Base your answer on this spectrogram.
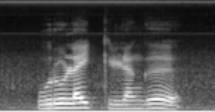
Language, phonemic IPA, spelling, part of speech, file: Tamil, /ʊɾʊɭɐɪ̯kːɪɻɐŋɡɯ/, உருளைக்கிழங்கு, noun, Ta-உருளைக்கிழங்கு.ogg
- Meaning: potato (the edible starchy tuber of the plant species Solanum tuberosum)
